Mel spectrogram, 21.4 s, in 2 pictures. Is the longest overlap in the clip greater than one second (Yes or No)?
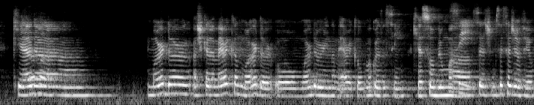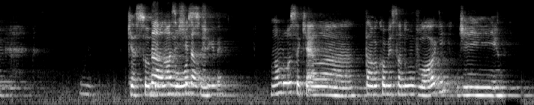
Yes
